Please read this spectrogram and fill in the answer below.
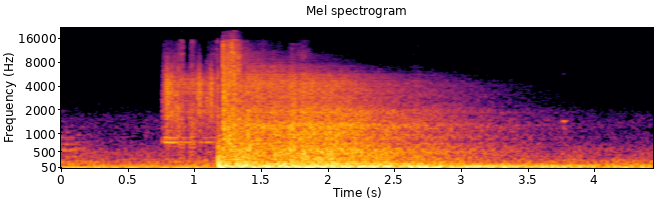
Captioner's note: gun fires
